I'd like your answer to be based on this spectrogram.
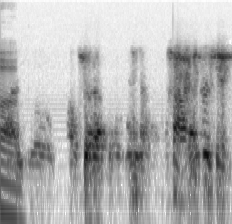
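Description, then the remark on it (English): A tinny, delayed echo of a person's voice comes back over a call line because a newly added participant's computer volume is too high, arriving in a few short, garbled bursts of speech-like sound with brief gaps between them. “My only question is, hey, I got somebody that's got to turn their volume down that's in the call right now, because I can hear an echo of myself.”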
